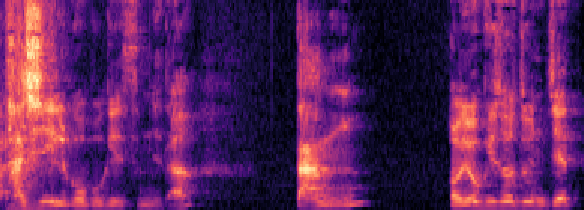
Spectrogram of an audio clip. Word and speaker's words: taṃ: 땅 여기서도 이제 따 다음에 요 M의 밑에 점 붙으면 응이라는 소리거든요. 응 해서 땅 하는데 역시 땅 짧게 발음하지 말고 따에다가 응이 바로 받침으로 들어가 있기 때문에 받침만큼의 응가 길이가 있어요. 그래서 땅 약간 길게 한 음절 반 정도의 길이로 땅 읽어주고요.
